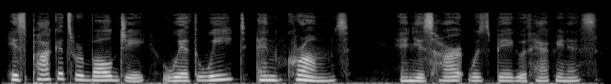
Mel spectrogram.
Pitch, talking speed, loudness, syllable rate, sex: 185 Hz, 145 wpm, -19 LUFS, 3.8 syllables/s, female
